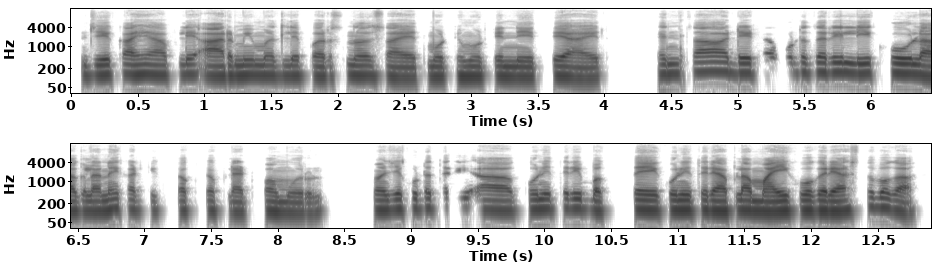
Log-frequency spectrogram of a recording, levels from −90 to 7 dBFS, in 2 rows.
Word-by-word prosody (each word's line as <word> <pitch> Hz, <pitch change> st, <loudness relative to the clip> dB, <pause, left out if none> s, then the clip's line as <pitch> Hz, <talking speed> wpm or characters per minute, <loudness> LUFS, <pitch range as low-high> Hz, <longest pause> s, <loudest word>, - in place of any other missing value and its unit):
जे 130 Hz, +1 st, +2 dB
काही 135 Hz, -1 st, +2 dB
आपले 130 Hz, +1 st, -1 dB
आर्मीमधले 125 Hz, 0 st, +1 dB
पर्सनल्स 120 Hz, +1 st, -2 dB
आहेत, 110 Hz, -1 st, +1 dB
मोठे-मोठे 115 Hz, +1 st, -2 dB
नेते 115 Hz, +1 st, 0 dB
आहेत, 110 Hz, -1 st, 0 dB, 0.4 s
ह्यांचा 160 Hz, +4 st, +1 dB
डेटा 145 Hz, +1 st, 0 dB
कुठेतरी 155 Hz, 0 st, -1 dB
लीक 145 Hz, -1 st, +1 dB
होऊ 145 Hz, -1 st, +5 dB
लागला, 120 Hz, -2 st, +2 dB
नाही 135 Hz, +4 st, +1 dB
का 130 Hz, -, -3 dB
TikTokच्या 120 Hz, 0 st, -9 dB
प्लॅटफॉर्मवरून. 110 Hz, -1 st, -3 dB, 0.4 s
म्हणजे 130 Hz, +1 st, +1 dB
कुठेतरी 145 Hz, +2 st, -6 dB
अ, 125 Hz, -1 st, +3 dB
कोणीतरी 135 Hz, +1 st, 0 dB
बघतंय, 125 Hz, 0 st, +1 dB
कोणीतरी 130 Hz, 0 st, +2 dB
आपला 125 Hz, +1 st, +4 dB
माईक 120 Hz, +1 st, +4 dB
वगैरे 125 Hz, -1 st, +5 dB
असतो 125 Hz, +5 st, 0 dB
बघा, 125 Hz, -6 st, +1 dB
125 Hz, 140 wpm, -23 LUFS, 120-135 Hz, 0.4 s, होऊ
